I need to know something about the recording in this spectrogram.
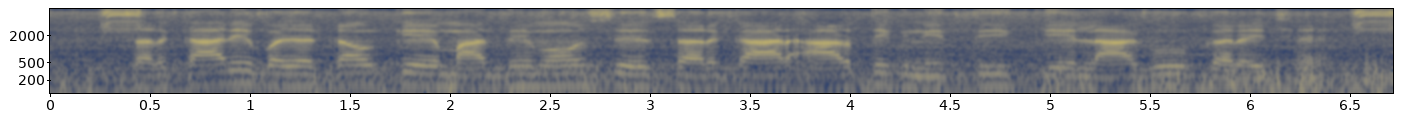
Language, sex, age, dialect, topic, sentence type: Maithili, male, 31-35, Angika, banking, statement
